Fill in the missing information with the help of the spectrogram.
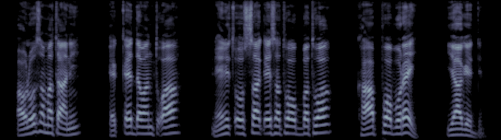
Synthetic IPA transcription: pʼɐwʊlo̞ːs̬ɐmɐt̪aːn | ɛkʼːe̞ːd̪ːɐwɐnt̪ːʊʔaː | ne̞ːnɪt͡sʼo̞ːsːaːkʼe̞ːs̬ɐt̪ʊwaːʊbːɐt̪ʊwaː | kaːpːʊwaːbɔɾɐj | jaːɡe̞ːd̪ːɪnɔ̥

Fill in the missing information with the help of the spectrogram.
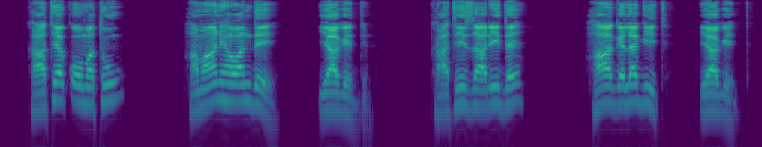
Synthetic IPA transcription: kaːt̪ɪjɐkʼo̞ːmɐt̪uː | hɐmaːnɪhɐwɐnd̪ɛʔḛ | jaːɡe̞ːd̪ːɪnɔ | kaːt̪iːzaːɾiːd̪ɛ | haːɡɛlɐɡiːt̪ | jaːɡe̞̰ːd̪ːɐ̥

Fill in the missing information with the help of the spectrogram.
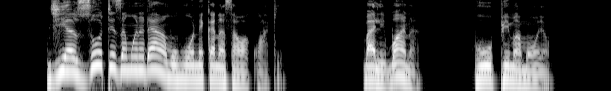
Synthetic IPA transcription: nd͡ʒiazɔtɛzamwanaɗamuɦuɔnɛkanasawa̰kwa̰kɛ̰ | ɓaliɓwana̰ | huːpimamɔjɔ̰

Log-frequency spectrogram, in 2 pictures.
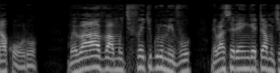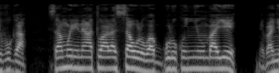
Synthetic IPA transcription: ako̰ːlo̞̰ | βwe̞βaːvamuci̥fe̞ːciɡulumivu | ne̞βaseɾe̞ːŋɡe̞tːamuciβuɡa | samwilinaːtwaːlasaulowaɡːulukuɲːuːmbaje̞ | ne̞βaɲ

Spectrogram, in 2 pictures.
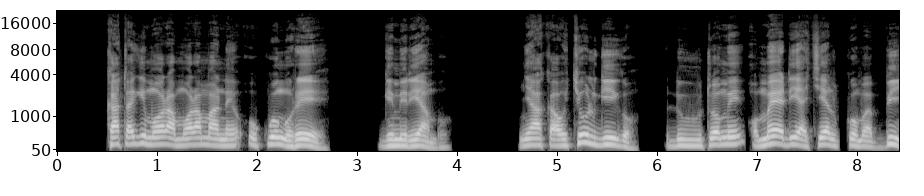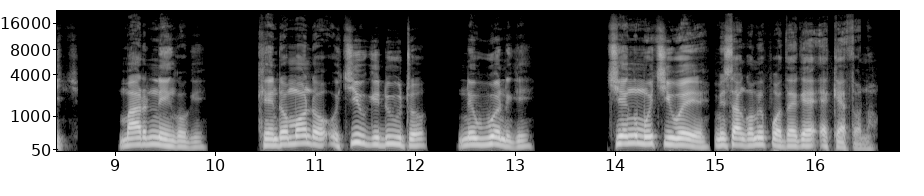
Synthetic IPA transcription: kataɡɪmɔɾamɔɾamanɛʔokwoŋoɾe | ɡɪmɪɾjambo | ɲakaɔt͡ʃʊlɡiɡo̰ | dutomɪɔmɛdɪat͡ʃɪɛlkwomabit͡ʃ | marneŋɡoɡɪ | kendomɔndɔʔot͡ʃiwɡɪduto | newonɡɪ | t͡ʃjeŋmot͡ʃiweemɪsaŋɡɔmɪpwɔd̪ɛɡɛʔɛkɛt̪ɔ̰nɔ̰

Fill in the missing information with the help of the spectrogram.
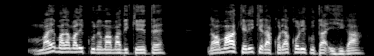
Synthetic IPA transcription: maemaɾeamaɾikunemamaðikeːtɛ | naɔmakeɾikeɾakoɾeakoɾikutaʔiɦiɣa

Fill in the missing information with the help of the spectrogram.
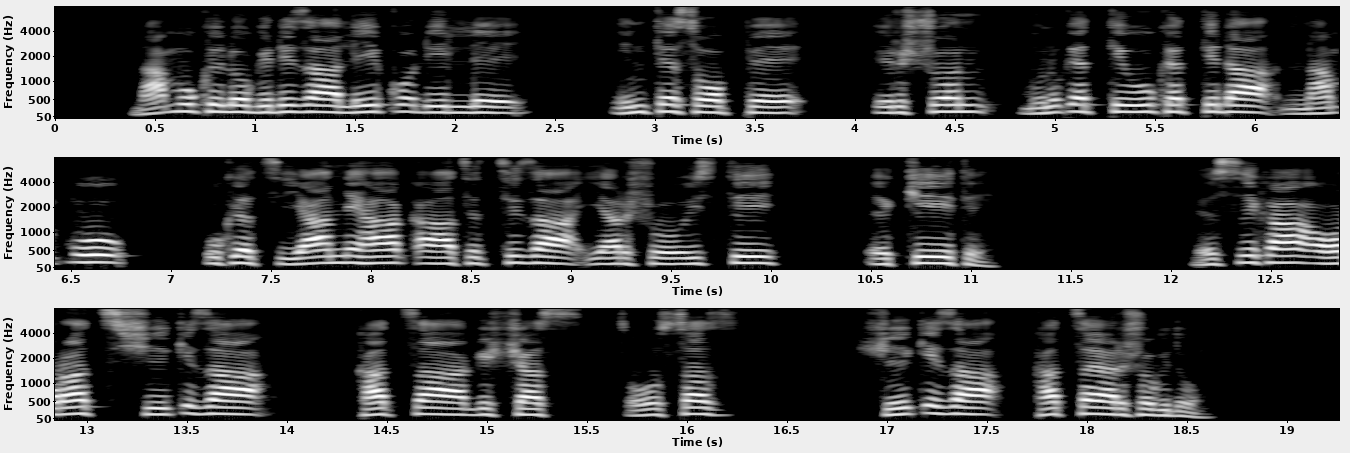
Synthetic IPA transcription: nɐmːʊkɪlɔɡɪd̪ɪzɐliːkʼːɔɗiːlːɛ | ɪnt̪ːɛso̞ːpːɛ | ɪɾʃɔnmʊnʊkʼɛt̪ːɪʊkɛt̪ːɪd̪ɐnɐmːʊ | ʊkɛt͡sjaːnːɛhɐkʼaːt͡sɛt͡sːɪzɐjɐɾʃɔɪst̪ːɪ | ɛkːɪit̪ɛ̰ | hɛsːɪkɐɔɾɐt͡sʃiːkʼːɪzɐ | kɐt͡sːaːɡɪʃːɐs | t͡sʼo̞ːsːɐs | ʃiːkʼːɪzɐkɐt͡sːɐjɐɾʃɔɡɪd̪ɔ̰

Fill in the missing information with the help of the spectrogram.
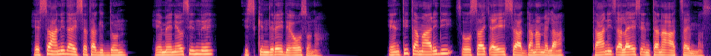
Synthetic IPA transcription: hɛsːɐhɐnɪd̪ɐjsːɐt̪ɐɡɪd̪ːɔn | hɛmɛnɪjoːsɪnːɛ | ɪskɪnd̪ɪɾɛjd̪ɛʔo̞ːsɔnɐ̰ | ʔɛnt̪ːɪt̪ɐmaːɾɪd̪ɪt͡sʼo̞ːsːɐjt͡ʃʼɐjɛjsːɐːɡːɐnɐmɛlɐ | t̪aːnɪt͡sʼɐlɐjsɛnt̪ːɐnɐaːt͡sːɐjɪmːɐ̰s

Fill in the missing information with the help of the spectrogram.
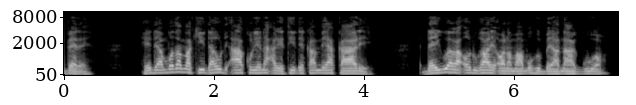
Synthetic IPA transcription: bɛɾɛ | hendejamoðamakidaudiʔakoɾiɛnaʔaɣetidekameakaːɾe | daiɣwaɣaʔoduɣaɾeʔɔnamamoɦubeɾanaɣuɔ

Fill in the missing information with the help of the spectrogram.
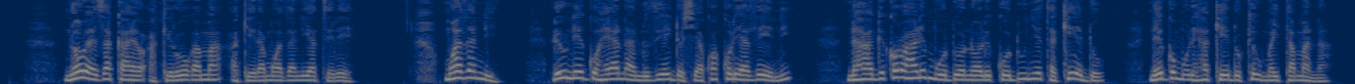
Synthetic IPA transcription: nɔwɛzakajɔʔakeɾoːɣamaːkeːɾamwaðaniateɾe | mwaðani | ɾɛuneɡoɦɛananoðiɛidɔɕiakwakoɾeaðeni | naɦaɡekɔɾwahaɾemoːdoɔnɔːɾekoduːɲetɛkeːndo | neɡomoɾeɦakeːndokeumaitamana

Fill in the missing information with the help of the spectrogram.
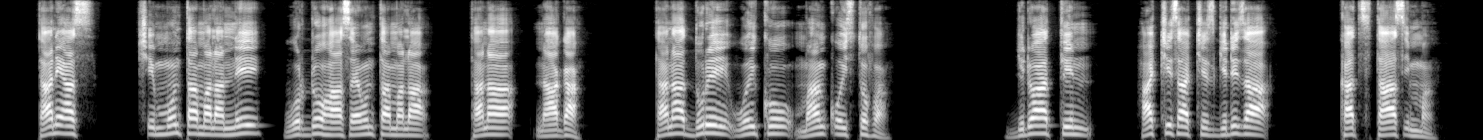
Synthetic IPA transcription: t̪ɐnɪɐs | t͡ʃʼɪmːɔnt̪ːɐmɐlɐnːɛ | wɔɾd̪ɔɦaːsɐjɔnt̪ːɐmɐlɐ | t̪ɐnɐ | naːɡɐ | t̪ɐnɐd̪ʊɾɛwɔjkːɔmɐŋkʼːɔjɪst̪ːɔfɐ̰ | ɡɪd̪ɔɐt̪ːiːn | hɐt͡ʃːɪsɐt͡ʃːɪs̬ɡɪd̪ɪzɐ | kɐt͡st̪aːsɪmːɐ̰

